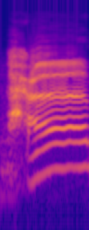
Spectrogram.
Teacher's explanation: হা 1 আলিফ টান হবে, মিম 4 আলিফ টান হবে। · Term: মদ্দে লাজেম হরফি মুখাফফাফ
